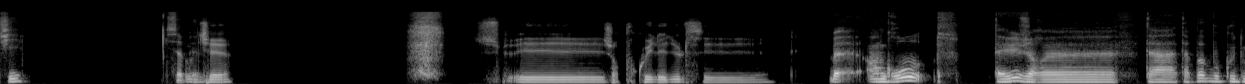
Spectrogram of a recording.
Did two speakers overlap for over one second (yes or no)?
no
